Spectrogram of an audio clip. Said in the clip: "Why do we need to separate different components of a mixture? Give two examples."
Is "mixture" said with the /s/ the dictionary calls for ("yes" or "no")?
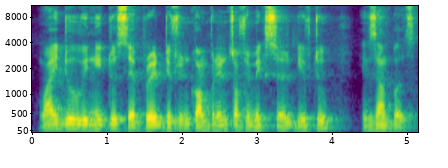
yes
